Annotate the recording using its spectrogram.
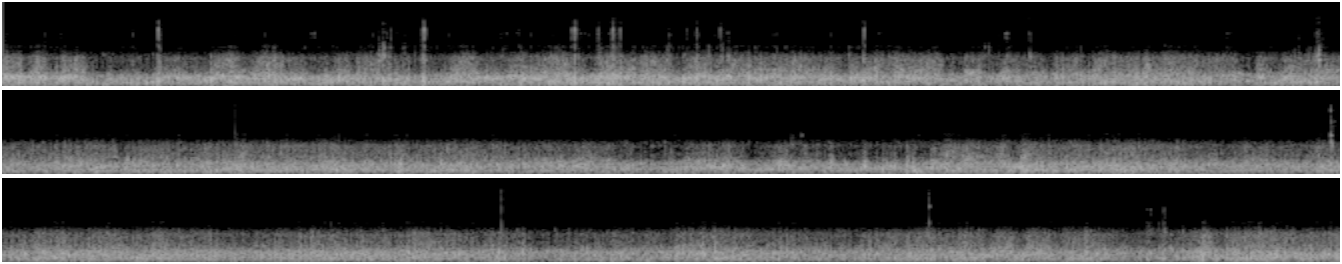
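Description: Tyres hum and rumble on a paved path.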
